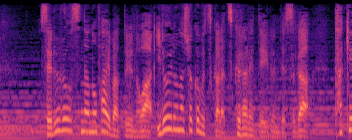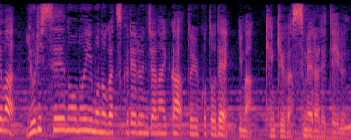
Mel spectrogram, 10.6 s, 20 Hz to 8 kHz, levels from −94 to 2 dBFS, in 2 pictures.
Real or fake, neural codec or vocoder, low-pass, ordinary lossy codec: real; none; 7.2 kHz; MP3, 48 kbps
